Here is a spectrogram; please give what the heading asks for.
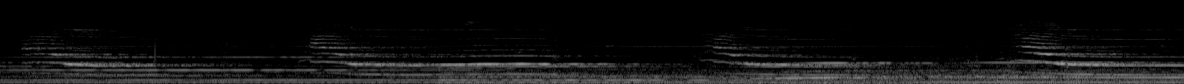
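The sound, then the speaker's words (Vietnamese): A cat meows outside at night, four drawn-out, wavering cries spaced several seconds apart over a steady low hum. “thì đúng lúc ở bên ngoài bỗng nhiên có tiếng mèo kêu”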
